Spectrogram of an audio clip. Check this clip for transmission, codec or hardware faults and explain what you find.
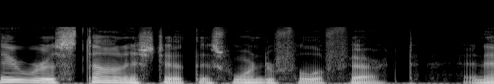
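One fault runs throughout: a wrong sample rate. The speech plays at half speed and a full octave low, which fits audio recorded near 44.1 kHz being played back at 22 kHz without conversion. Because pitch and tempo fall together by the same ratio, this is a rate mismatch, not time-stretching or pitch-shifting.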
